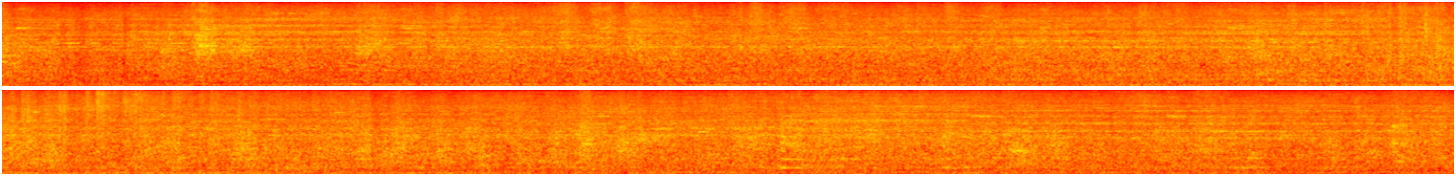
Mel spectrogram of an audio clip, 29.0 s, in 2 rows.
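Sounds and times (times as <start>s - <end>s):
train wheels rumbling on rails: 0.0s - 29.0s
wheels clicking over rail joints: 10.5s - 29.0s.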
